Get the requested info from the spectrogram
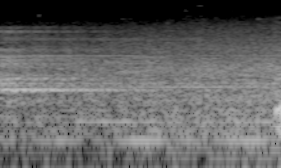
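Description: A pause between spoken phrases, filled with steady background noise: an even hiss, with the voice's last tone fading out right at the start.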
